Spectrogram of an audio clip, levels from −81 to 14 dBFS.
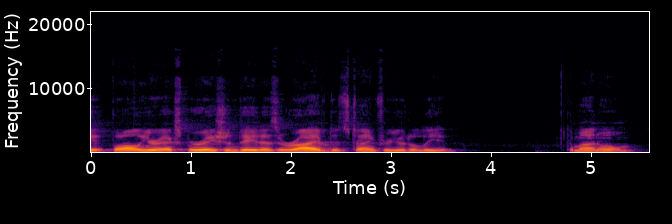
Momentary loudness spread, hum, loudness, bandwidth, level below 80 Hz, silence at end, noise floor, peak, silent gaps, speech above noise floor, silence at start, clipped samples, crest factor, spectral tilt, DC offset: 12 LU; none; -16 LUFS; 9 kHz; -80 dBFS; 0.2 s; -72 dBFS; -2 dBFS; none; 56 dB; 0 s; under 0.1%; 16 dB; -7.5 dB/octave; under 0.1%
